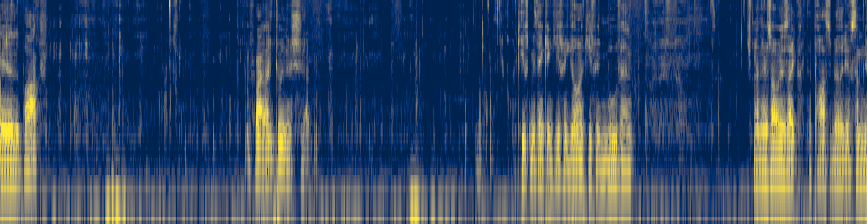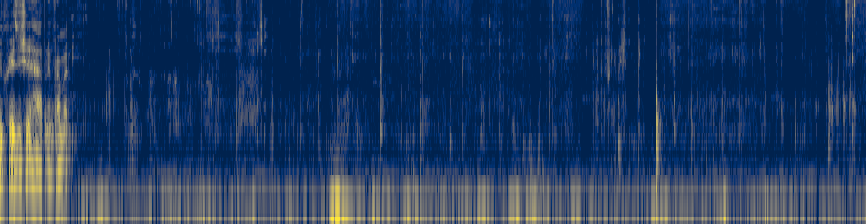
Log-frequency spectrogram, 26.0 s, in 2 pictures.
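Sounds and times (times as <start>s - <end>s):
man chewing food: 0.0s - 11.4s, 13.8s - 26.0s
wet smacking and crunches: 13.9s - 26.0s.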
